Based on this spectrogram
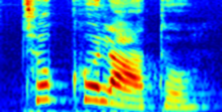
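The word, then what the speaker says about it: cioccolato: عندي كلمة شوكولاتو شوكولاتو.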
